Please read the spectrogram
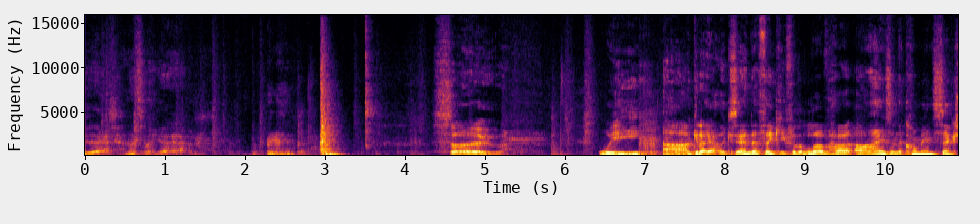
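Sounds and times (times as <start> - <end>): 
speech: 0.0 - 1.6, 2.3 - 2.9, 4.5 - 5.4, 6.4 - 10.9
shuffling and creaking of a door: 0.0 - 7.8
door pushed shut with a solid thud: 2.6 - 3.3.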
